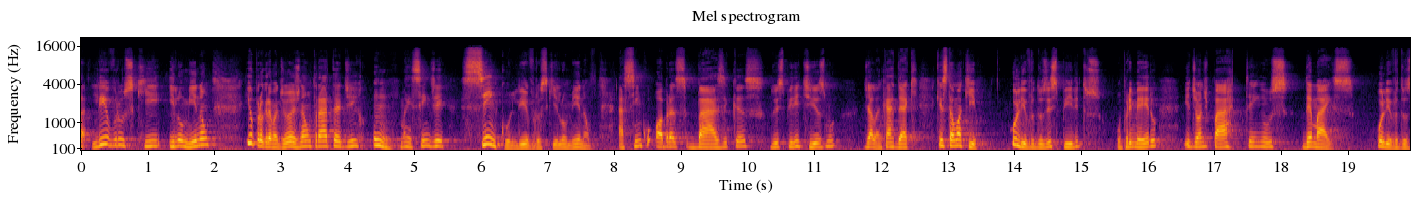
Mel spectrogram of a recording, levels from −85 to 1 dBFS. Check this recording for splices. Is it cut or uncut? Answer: uncut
